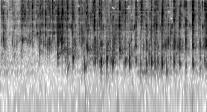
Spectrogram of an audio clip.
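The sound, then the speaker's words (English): Tea, a blend of Assam and Lapsang Souchong, being poured out in a steady, bubbling trickle with small splashes. The flow is quiet and continuous. “Now, I can't reach the tea from where I am. It's all right. Would you mind pouring it out?”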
